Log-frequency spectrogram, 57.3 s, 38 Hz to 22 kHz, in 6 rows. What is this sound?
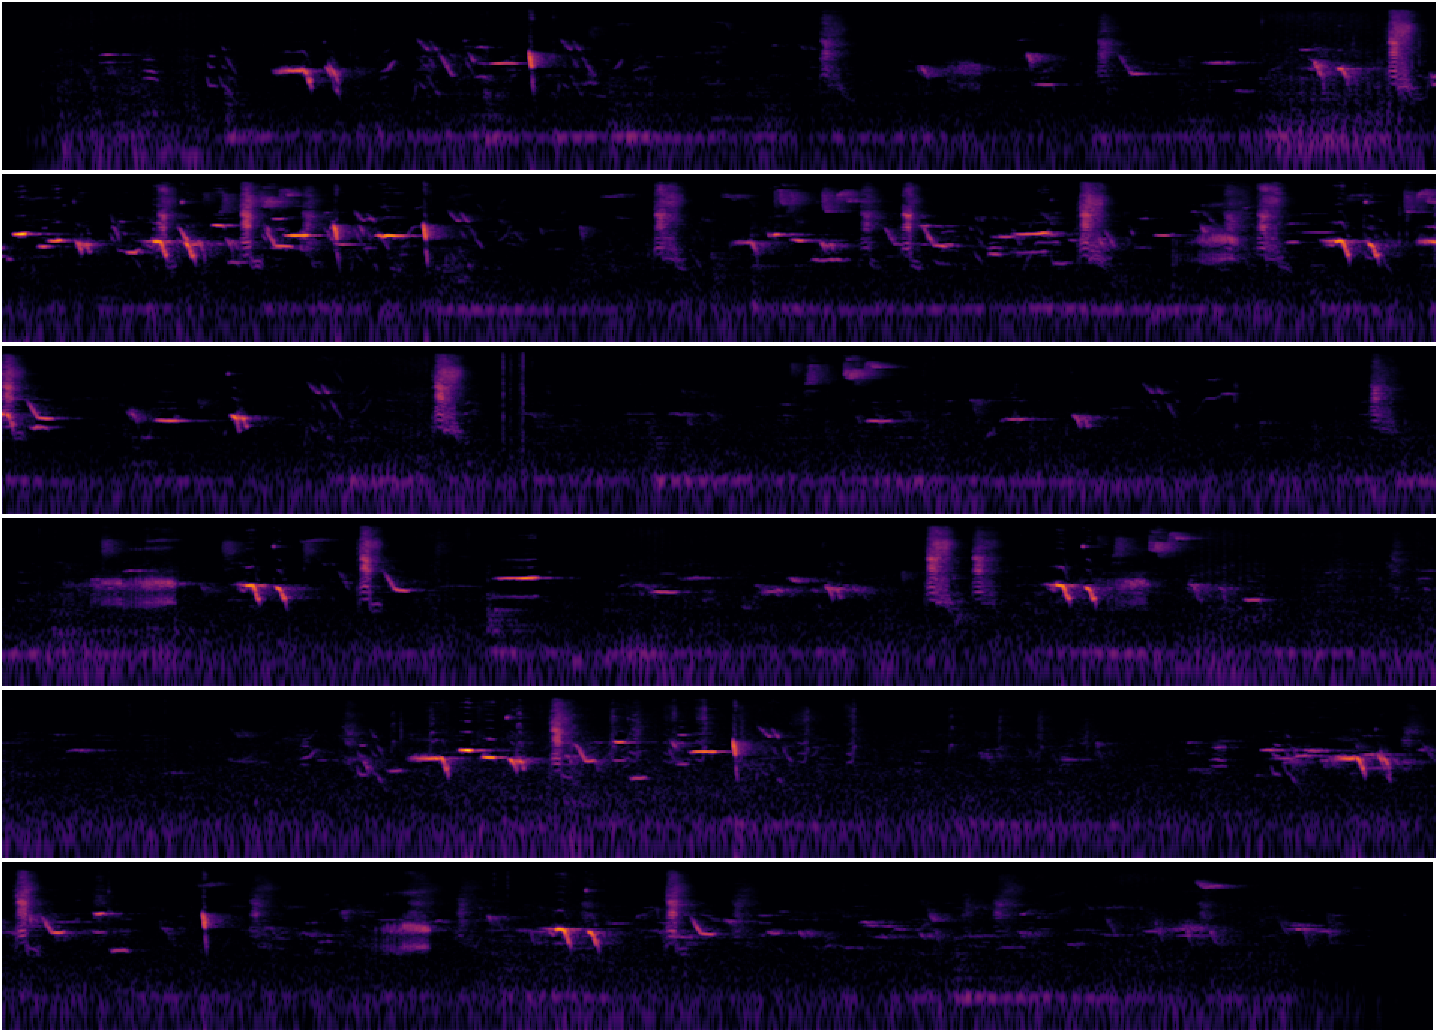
New Zealand native Bellbird (Korimako). Recorded on Kapiti Island, a bird sanctuary on the West Coast of the North Island, NZ. Recording was made at some feeder stations set up for the native Stitchbird (Hihi) but it seems that the Bellbird was the predominant species on the day. This is in a light forest setting with a large number of birds moving around calling.
NZ, H2N, New-Zealand, Birdcall, Kapiti-Island, Field-recording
